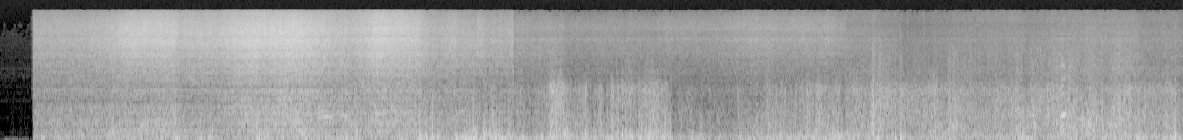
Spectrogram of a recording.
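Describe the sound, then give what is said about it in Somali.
Waves washing onto a beach in Mogadishu, Somalia, where the sea reaches shoreline graves. A steady surf roar runs throughout, with wind buffeting the microphone and no voices. “halkan waa xeebta school blueziya ee magaalada Muqdisho qayb ka mid ah waa qabuuro dadka lagu aaso haddii waxaad moodaa ama aragnaa in qabuurihii ay biyo qaadayaan”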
